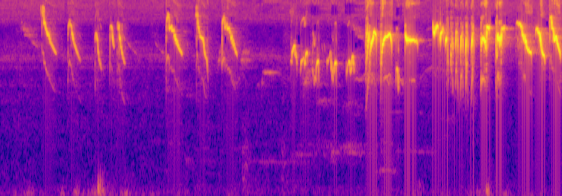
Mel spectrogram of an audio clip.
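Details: Oriental white-eye singing as a model for other cage birds: separate thin downslurred whistles at first, then building into a rapid, buzzy, high twitter of dense chirps toward the end.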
